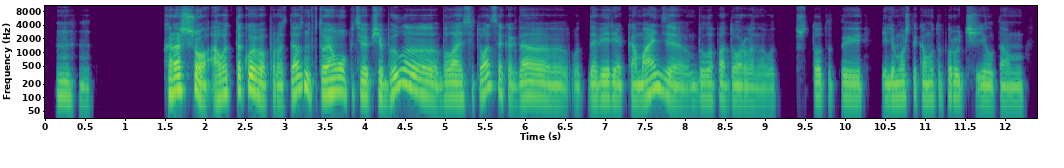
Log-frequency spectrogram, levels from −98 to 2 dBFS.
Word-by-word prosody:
Мгм. 105 -6 -7 0.9
Хорошо, 150 -7 +6
а 100 - 0
вот 125 +4 0
такой 155 0 +6
вопрос, 95 -5 -1
да: - - +4
ну 170 - +4
в - - -18
твоем 125 +2 +5
опыте 130 -4 0
вообще 110 +1 +1
было 130 - +2
была 105 +2 +1
ситуация, 180 - -1
когда 100 -2 -1
вот 95 - -11
доверие 100 -1 0
к - - -22
команде 100 - 0
было 100 +3 -5
подорвано? 90 -4 -4
Вот 85 0 -11 0.2
что-то 105 -3 -7
ты, 100 -1 -4 0.2
или 100 +1 -2
может 105 +1 -4
ты - - -9
кому-то 100 0 -5
поручил 100 -4 -4
там, 90 0 -6
105 Hz, 150 wpm, -22 LUFS, 95-115 Hz, 0.9 s, Хорошо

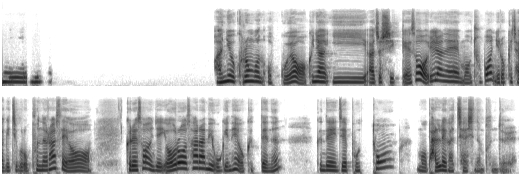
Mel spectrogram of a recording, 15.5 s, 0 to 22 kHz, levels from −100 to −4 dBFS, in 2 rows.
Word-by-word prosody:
어. 215 -1 +1 2.8
아니요. 230 +5 +4
그런 245 +3 +2
건 230 -3 +2
없고요. 175 +6 0
그냥 230 -2 +3
이 205 0 -2
아저씨께서 190 - +3
1 260 +3 -1
년에 240 -5 +2
뭐 165 -4 -5
2 205 - -10
번 305 +7 +2
이렇게 190 +2 -3
자기 175 -3 -3
집을 - - -5
오픈을 205 0 -3
하세요. 175 - 0 0.5
그래서 220 +7 +2
인제 185 -4 -2
여러 245 +11 +5
사람이 280 -4 +3
오긴 185 +1 -4
해요 235 -3 -1
그때는. 175 - -5 0.5
근데 200 -2 0
이제 185 0 -1
보통 285 - -4 0.3
뭐 170 -4 -6
발레 190 +5 +2
같이 160 -1 -3
하시는 155 - -3
분들 - - -14
205 Hz, 265 characters per minute, -23 LUFS, 185-245 Hz, 2.8 s, 여러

